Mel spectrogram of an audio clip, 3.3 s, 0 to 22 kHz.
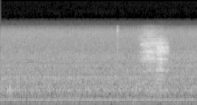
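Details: Eurasian eagle-owl at night in the Eifel, 24 May 2014, around 03:40–04:18, a fox delivered as food; one rough, breathy hiss near the end after quiet background hum.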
